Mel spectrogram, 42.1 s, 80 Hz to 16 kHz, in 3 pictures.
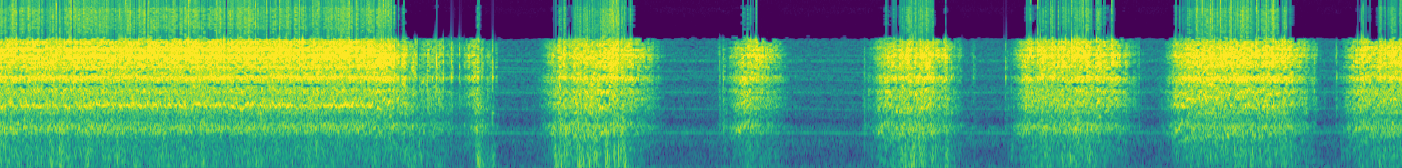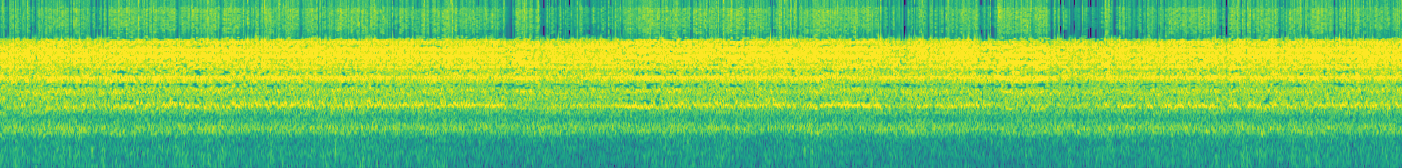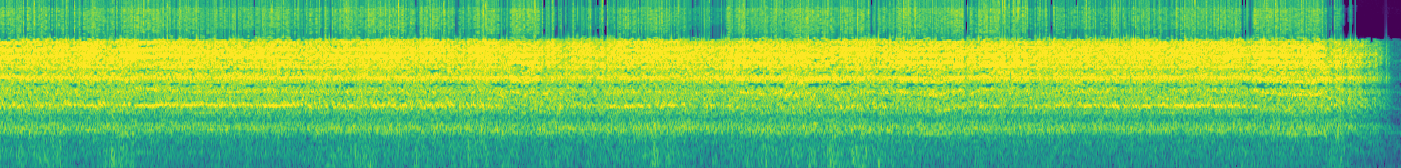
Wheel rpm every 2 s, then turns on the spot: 230, 210, 40, 50, 50, 90, 110, 210, 230, 230, 230, 230, 230, 230, 230, 230, 230, 230, 220, 230, 170.
8-10 12-14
